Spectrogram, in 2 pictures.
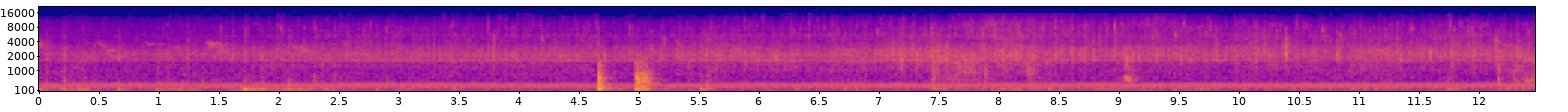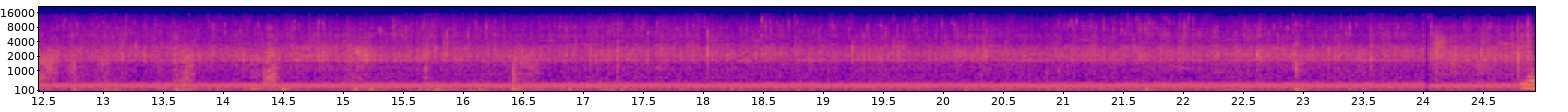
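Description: Baby cambray potatoes fry in a pan with garlic, giving a steady, close sizzle broken by occasional clinks and scrapes of stirring.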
